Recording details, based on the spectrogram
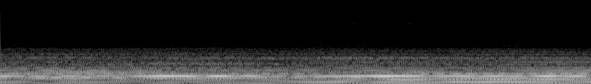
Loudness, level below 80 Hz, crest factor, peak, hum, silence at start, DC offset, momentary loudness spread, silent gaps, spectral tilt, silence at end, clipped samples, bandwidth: -23 LUFS; -38 dBFS; 12 dB; -10 dBFS; none; 0 s; under 0.1%; 8 LU; none; -13 dB/octave; 0 s; under 0.1%; 2.4 kHz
